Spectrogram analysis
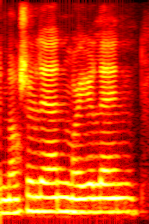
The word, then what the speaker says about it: Marjolein: It's called, you pronounce it actually as Marjolein, the Dutch way, but over the last years, I've heard people say Marjolein.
